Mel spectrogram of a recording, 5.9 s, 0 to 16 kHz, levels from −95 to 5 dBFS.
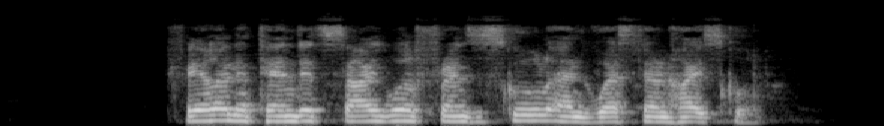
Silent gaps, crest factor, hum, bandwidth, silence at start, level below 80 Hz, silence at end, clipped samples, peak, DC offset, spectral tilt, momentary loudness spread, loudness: none; 14 dB; none; 7.6 kHz; 1.25 s; -66 dBFS; 0.85 s; under 0.1%; -8 dBFS; under 0.1%; -7.5 dB/octave; 7 LU; -20 LUFS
